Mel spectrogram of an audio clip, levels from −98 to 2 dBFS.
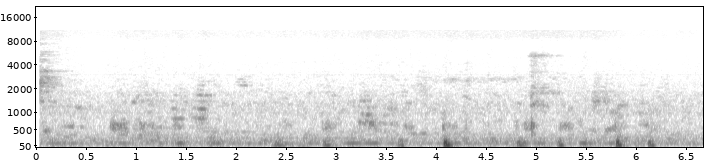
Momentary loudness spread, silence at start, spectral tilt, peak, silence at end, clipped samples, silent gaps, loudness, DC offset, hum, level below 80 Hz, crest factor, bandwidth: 16 LU; 0.05 s; -8 dB/octave; -24 dBFS; 0 s; under 0.1%; none; -50 LUFS; under 0.1%; none; -54 dBFS; 24 dB; 11.5 kHz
